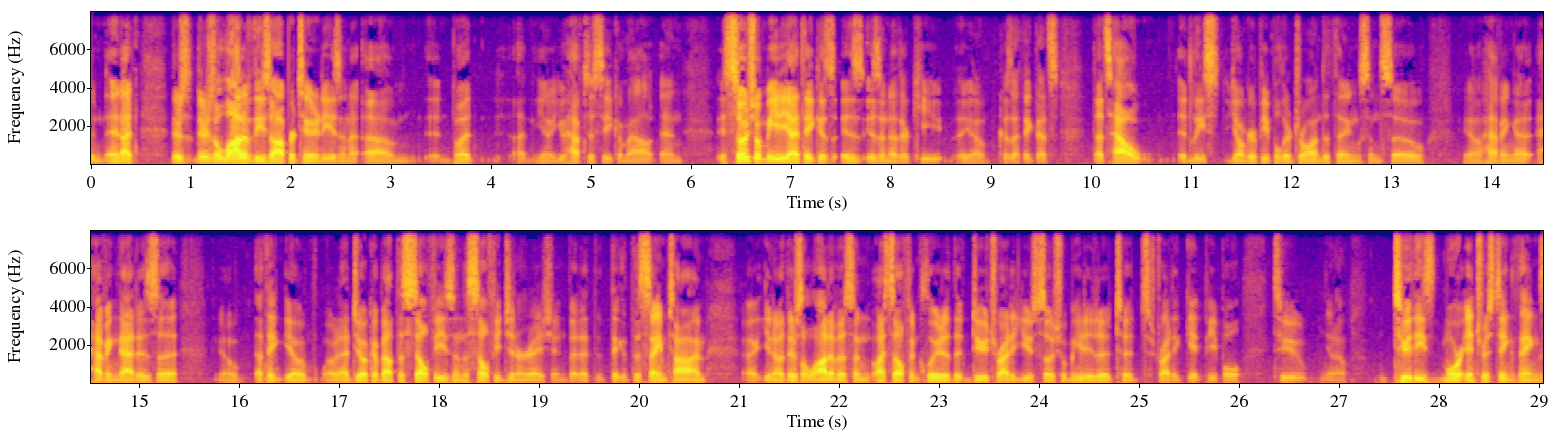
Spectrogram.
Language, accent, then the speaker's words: English; Huntsville, Alabama, United States; well, I grew up in Huntsville, Alabama, so I grew up going to the Space Museum, to the Space and Rocket Center, like, every month.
